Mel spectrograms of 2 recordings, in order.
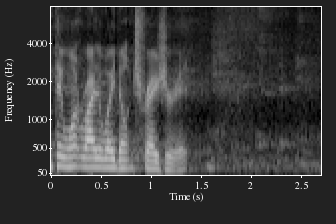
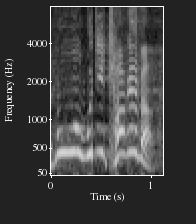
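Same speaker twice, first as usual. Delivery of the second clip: very high, fast, louder protest; hammed-up taken-aback objection; startled protest; 5 dB louder, faster than usual. Preacher as Hannah confronted by Eli, high startled protest.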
